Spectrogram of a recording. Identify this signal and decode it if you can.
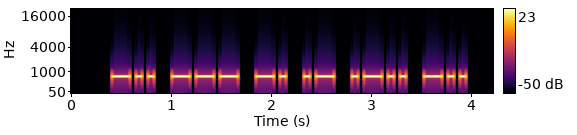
Morse code, heard as a keyed tone, about 20 wpm, 700 Hz. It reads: DONALD
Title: USA Common Names - 20wpm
